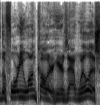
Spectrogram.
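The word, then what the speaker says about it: Willys: want to say it but it is technically pronounced Willis is how he pronounced his name even though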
